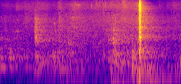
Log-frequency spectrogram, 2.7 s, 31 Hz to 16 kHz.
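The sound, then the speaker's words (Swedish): One of two large hospital doors, leading to rooms 1 to 14, is pushed open with a low creak and shuffling, ending in one sharp clunk of the latch or handle. “öppnar dörren till oss här och vi går in här nu.”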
